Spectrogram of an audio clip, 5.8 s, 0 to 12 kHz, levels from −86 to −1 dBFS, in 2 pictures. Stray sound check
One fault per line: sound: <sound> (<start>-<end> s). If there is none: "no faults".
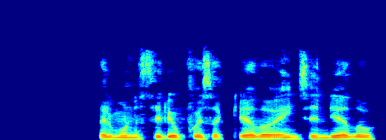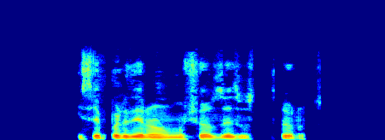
no faults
